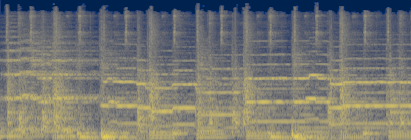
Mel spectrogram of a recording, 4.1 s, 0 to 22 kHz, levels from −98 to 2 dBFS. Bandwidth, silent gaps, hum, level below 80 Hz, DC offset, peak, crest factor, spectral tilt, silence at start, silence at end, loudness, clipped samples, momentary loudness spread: 19 kHz; none; none; -34 dBFS; under 0.1%; -2 dBFS; 14 dB; -4 dB/octave; 0 s; 0 s; -17 LUFS; under 0.1%; 4 LU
